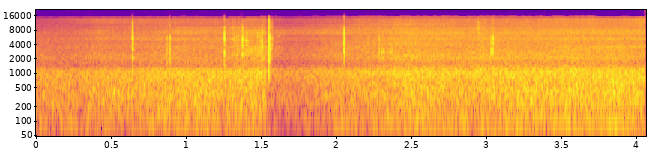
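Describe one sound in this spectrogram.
Sea waves wash and break against rocks.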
